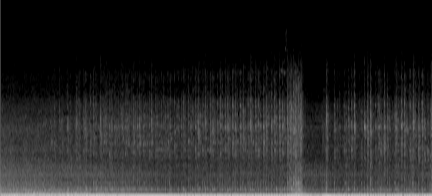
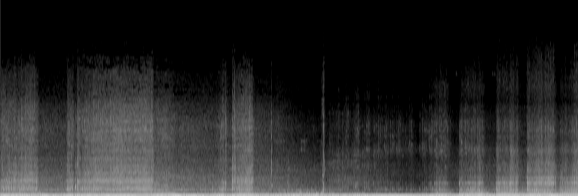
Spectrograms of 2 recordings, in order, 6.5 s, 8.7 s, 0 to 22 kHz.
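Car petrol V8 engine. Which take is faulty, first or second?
first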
